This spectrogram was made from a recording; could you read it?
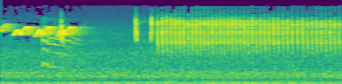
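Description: A Common Yellowthroat sings nearby: a few quick, high chirps, then a fast, steady, buzzy trill of rapidly repeated notes that carries on to the end, with no voices.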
